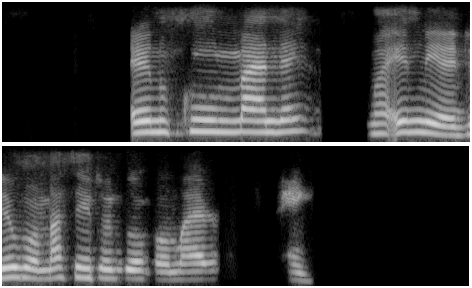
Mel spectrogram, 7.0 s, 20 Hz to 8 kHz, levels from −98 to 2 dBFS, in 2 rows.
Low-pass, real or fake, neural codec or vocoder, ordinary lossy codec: 7.2 kHz; fake; codec, 16 kHz, 1 kbps, X-Codec, HuBERT features, trained on balanced general audio; Opus, 24 kbps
